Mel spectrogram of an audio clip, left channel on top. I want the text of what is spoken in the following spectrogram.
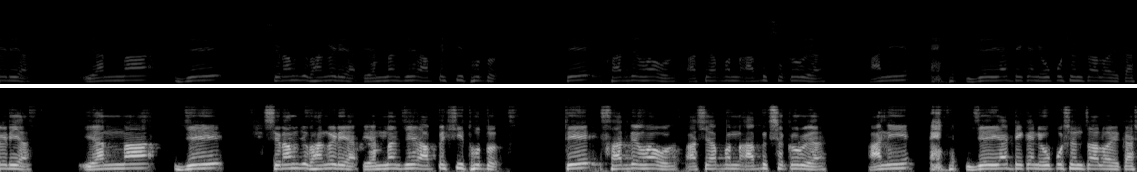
यांना जे अपेक्षित होतं ते साध्य व्हावं अशी आपण अपेक्षा करूया. आणि जे या ठिकाणी उपोषण चालू आहे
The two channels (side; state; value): left; quieter; 37.8 dB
